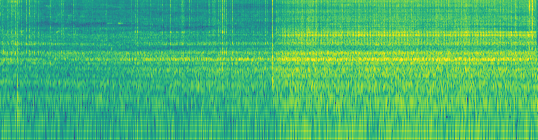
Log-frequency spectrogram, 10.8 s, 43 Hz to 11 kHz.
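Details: 1992 Volvo 940 GL, B230FB engine: fast papery ticking and rattle from the cabin blower fan, louder as speed steps up; leaves found in the blower motor.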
